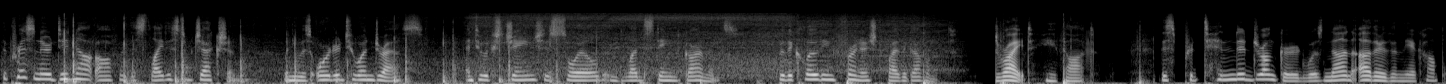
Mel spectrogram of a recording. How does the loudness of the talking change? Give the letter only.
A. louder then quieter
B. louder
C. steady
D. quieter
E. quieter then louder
C.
